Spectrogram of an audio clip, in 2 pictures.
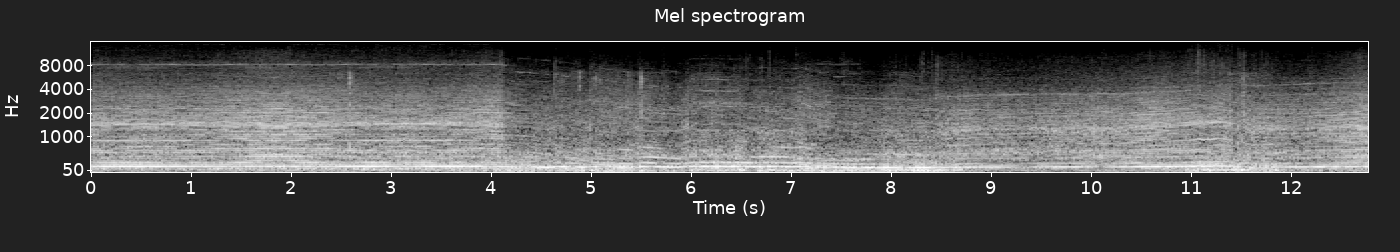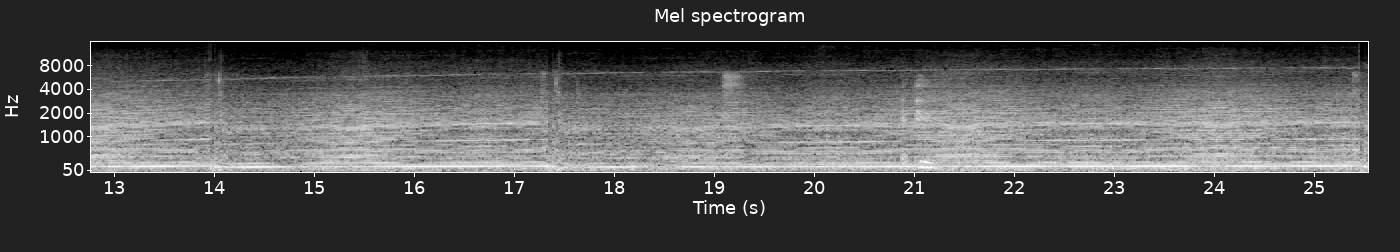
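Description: Race car engine in the sim racing game rFactor 2 during esports practice, a steady loud drone with gear shifts and pitch rises held across long straights, no talk.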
